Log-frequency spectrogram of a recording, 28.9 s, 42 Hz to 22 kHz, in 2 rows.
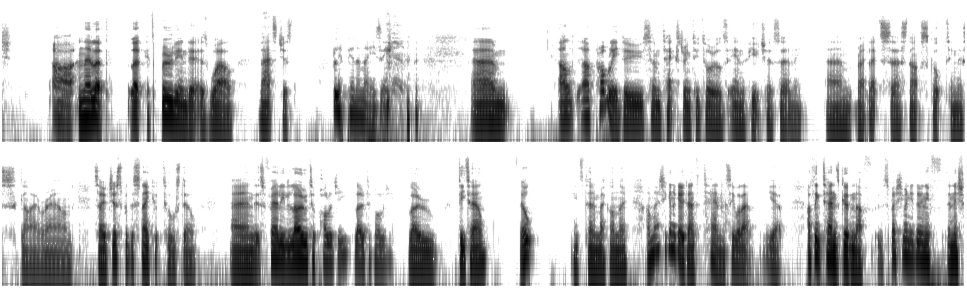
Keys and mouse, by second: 0.2-12.8 middle drag, 12.8 click, 13.5 middle click, 14.2 click, 14.8 middle click, 15.4-16.5 drag, 16.5 middle click, 17.0-18.1 drag, 18.1-25.5 middle drag, 25.5 click, 26.0 middle click, 26.4 click, 26.8-28.5 middle drag, 28.5 click.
